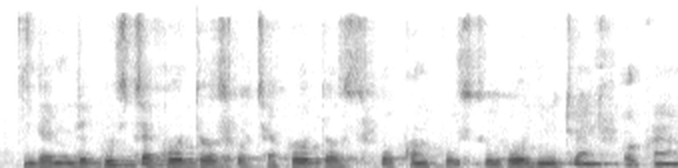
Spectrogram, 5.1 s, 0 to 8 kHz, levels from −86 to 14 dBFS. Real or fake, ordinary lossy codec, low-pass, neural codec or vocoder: fake; AAC, 32 kbps; 7.2 kHz; codec, 16 kHz, 4 kbps, FreqCodec, smaller model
